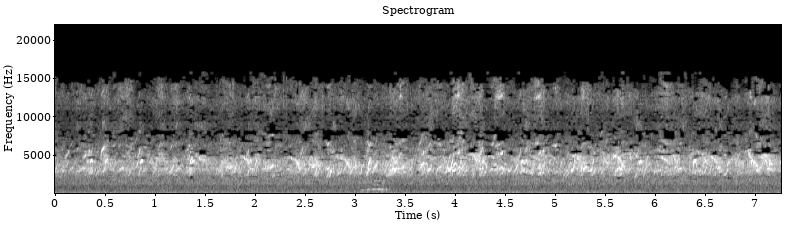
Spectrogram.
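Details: Delaware chicks, a white-plumaged dual-purpose breed from the USA, hatching at a hatchery; many high thin peeps overlap in a continuous chorus over a steady low machine hum.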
